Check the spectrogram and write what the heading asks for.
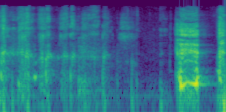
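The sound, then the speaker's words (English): A sudden cough breaks out after some quiet breathy shuffling: one harsh burst followed quickly by a second shorter hack, loud and abrupt. “Like, I do not feel a cough coming.”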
